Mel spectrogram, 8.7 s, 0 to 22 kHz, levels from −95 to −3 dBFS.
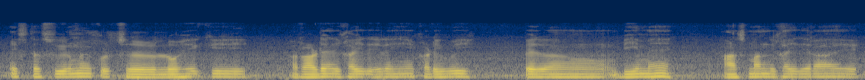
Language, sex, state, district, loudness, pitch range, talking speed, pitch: Hindi, female, Goa, North and South Goa, -20 LUFS, 105-115 Hz, 150 wpm, 110 Hz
